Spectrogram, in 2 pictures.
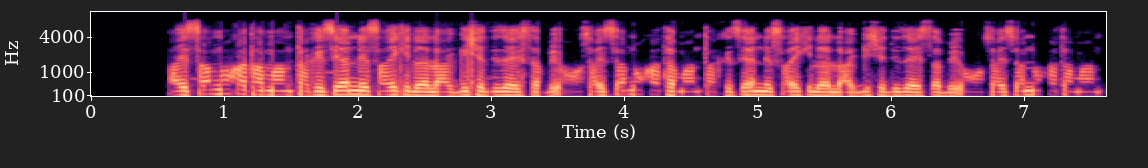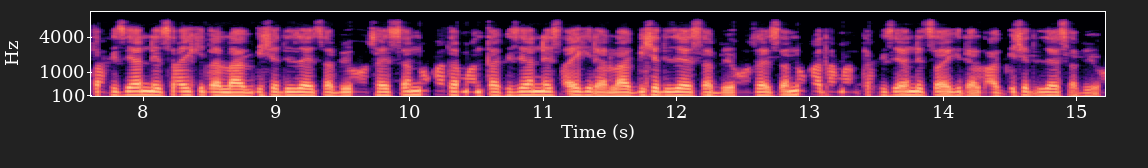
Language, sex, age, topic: Gamo, male, 18-24, government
